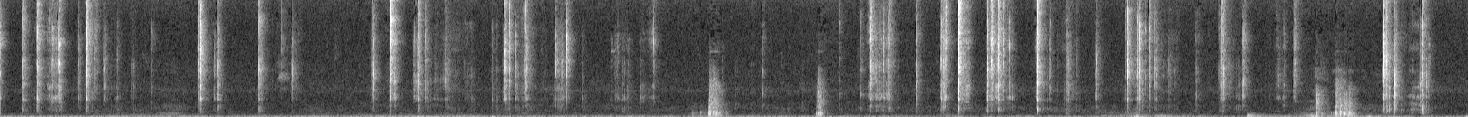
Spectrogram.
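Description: Irregular small clicks and clinks of metal lock parts being handled: the plates and pieces of a disassembled door lock picked up and set down on a workbench.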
